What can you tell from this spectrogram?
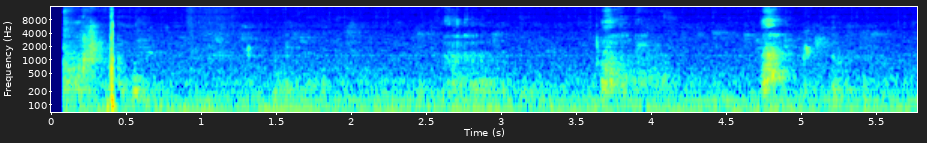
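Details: Cat with undiagnosed chronic cough for 6 months, 1–5 episodes daily lasting 1–4 minutes; blood, X-ray, ultrasound clear; no improvement on dewormers, antibiotics, prednisolone; three or four short, sharp coughs a second apart.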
